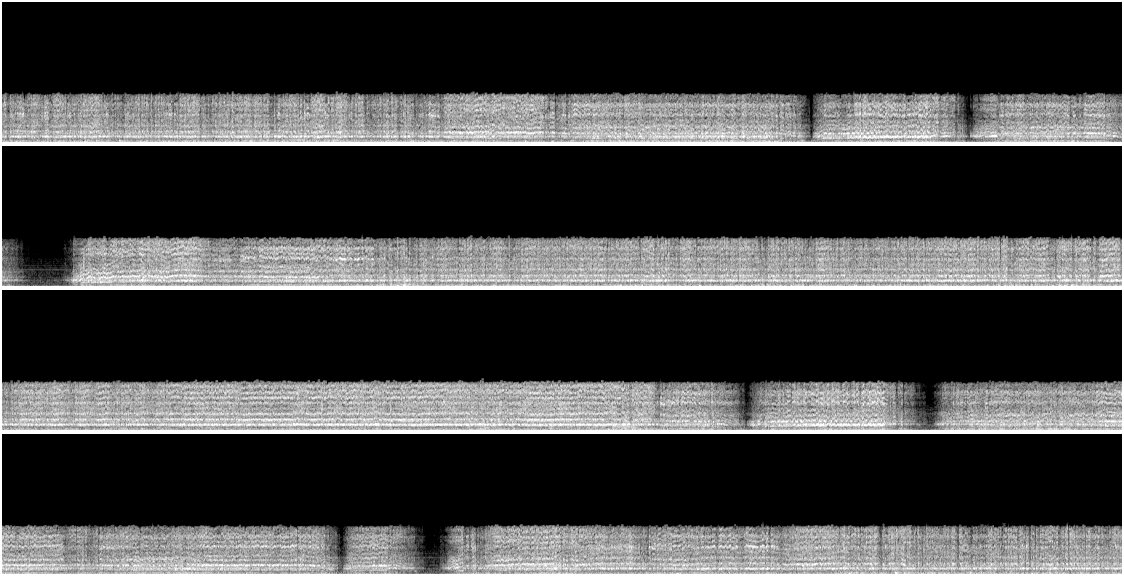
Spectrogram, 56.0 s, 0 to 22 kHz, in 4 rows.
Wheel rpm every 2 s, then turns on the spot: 240, 230, 230, 200, 180, 140, 130, 90, 210, 230, 240, 240, 230, 240, 240, 230, 230, 230, 160, 130, 170, 200, 180, 90, 200, 220, 230, 230.
none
